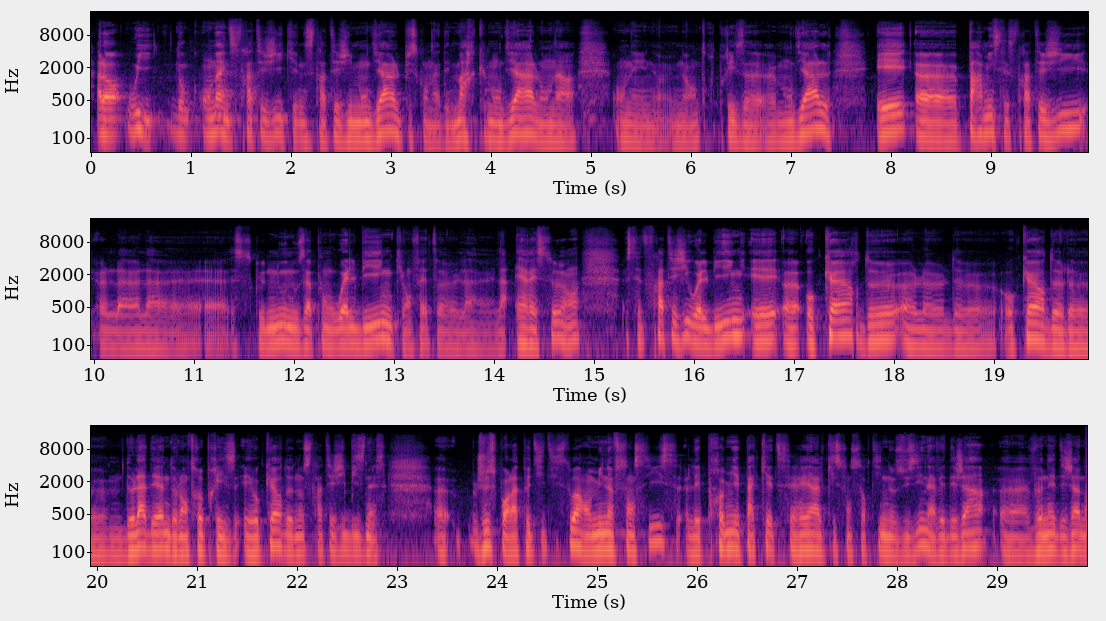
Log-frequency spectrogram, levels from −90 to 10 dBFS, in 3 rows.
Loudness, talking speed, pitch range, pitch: -27 LUFS, 195 wpm, 95-120 Hz, 105 Hz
